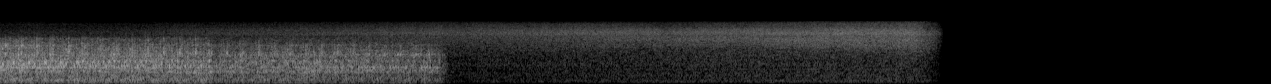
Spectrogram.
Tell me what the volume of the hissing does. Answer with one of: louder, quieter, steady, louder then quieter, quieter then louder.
louder.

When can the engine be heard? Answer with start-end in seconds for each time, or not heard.
0.0-4.5.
